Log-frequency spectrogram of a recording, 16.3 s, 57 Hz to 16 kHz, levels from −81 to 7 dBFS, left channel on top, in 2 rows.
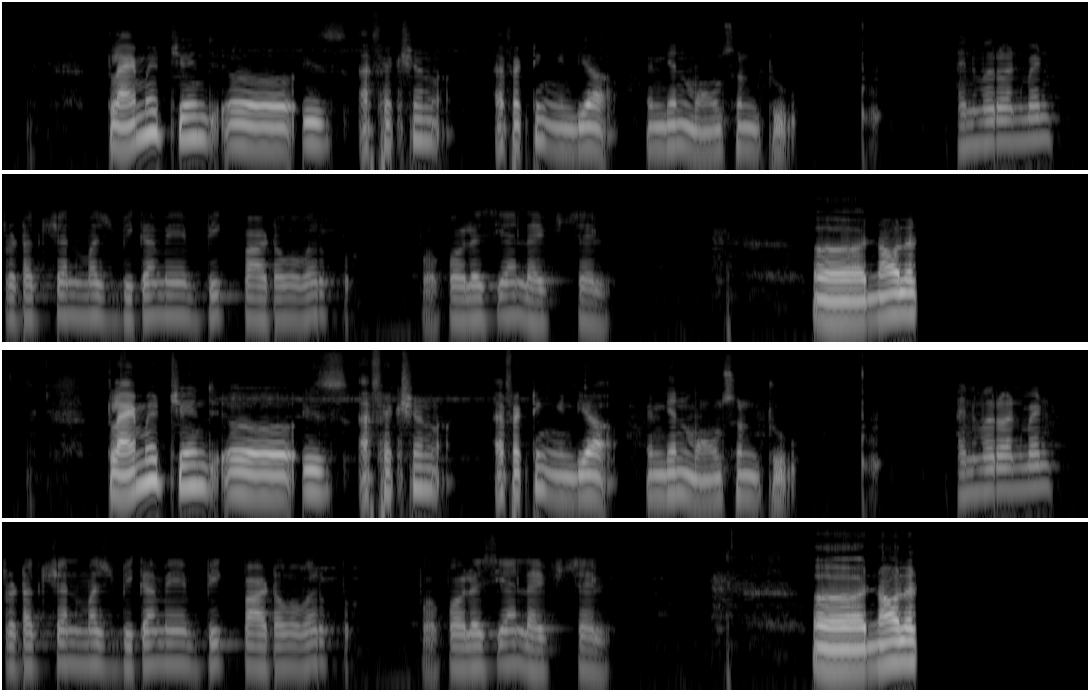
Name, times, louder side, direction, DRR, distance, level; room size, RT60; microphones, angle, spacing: voice 1, 0.8-3.3 3.7-5.9 14.2-15.0, right 2 dB, 75° right, 1.9 m, -31 dB
voice 2, 7.2-10.6 11.3-12.7, right 1 dB, 35° right, 2.8 m, -40 dB
head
